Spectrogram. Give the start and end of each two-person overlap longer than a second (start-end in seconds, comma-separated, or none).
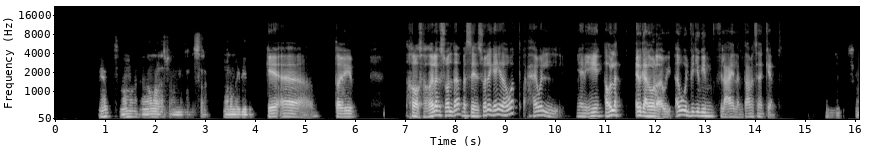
none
